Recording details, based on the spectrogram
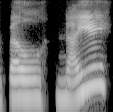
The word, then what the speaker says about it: Nighy: And I thought one of the guitarists actually looked a lot like, you know, the actor Bill Nighy? Is that how you pronounce it? – Yes.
